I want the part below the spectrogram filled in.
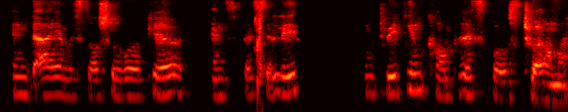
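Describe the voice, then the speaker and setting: A woman with a somewhat breathy, dark and mellow tone talks at a fairly slow pace, with a medium pitch and fairly even intonation. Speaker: social worker. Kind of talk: webinar presentation.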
